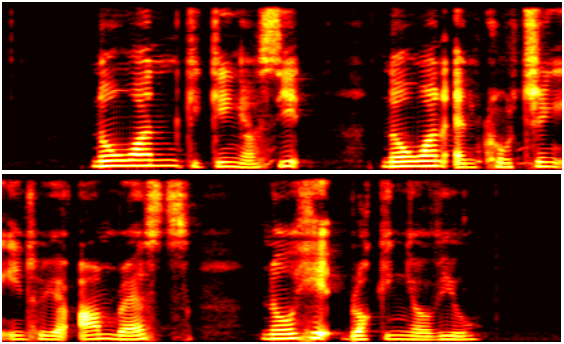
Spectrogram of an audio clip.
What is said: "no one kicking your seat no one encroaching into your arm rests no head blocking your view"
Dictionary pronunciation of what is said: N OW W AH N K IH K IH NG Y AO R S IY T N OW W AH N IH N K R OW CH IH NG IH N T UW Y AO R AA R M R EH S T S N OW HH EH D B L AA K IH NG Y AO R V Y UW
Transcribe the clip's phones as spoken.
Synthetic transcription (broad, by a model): N OW W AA N K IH K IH NG Y AO S IY T N OW W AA N IH N K R OW CH IH NG IH N T UW Y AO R AA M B R EH S T S N OW HH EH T B L AA K IH NG Y AO V Y UW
